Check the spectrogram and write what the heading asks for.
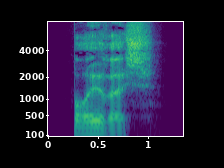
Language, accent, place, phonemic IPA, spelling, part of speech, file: German, Germany, Berlin, /ˈbɔɪ̯ʁɪʃ/, bäurisch, adjective, De-bäurisch.ogg
- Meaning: boorish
